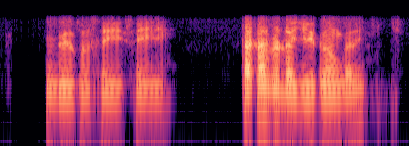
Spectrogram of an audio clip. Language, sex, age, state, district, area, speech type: Kashmiri, male, 30-45, Jammu and Kashmir, Bandipora, rural, conversation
